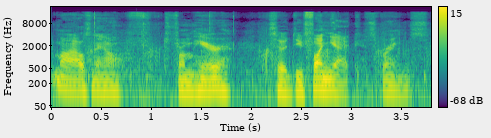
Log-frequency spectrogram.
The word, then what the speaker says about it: DeFuniak Springs: I checked my Google Maps, and it's 8 miles now from here to Defuniak Springs. That's how you say it, or at least that's how Google said it.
